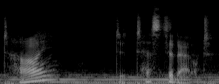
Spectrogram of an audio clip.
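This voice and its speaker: An actor playing a stern, decisive starship captain with a curt, commanding manner in a science fiction audio drama. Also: male voice, mid-range voice, wildly swooping pitch, very slow, gravelly, over music, heavily acted. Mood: resolute.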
